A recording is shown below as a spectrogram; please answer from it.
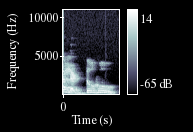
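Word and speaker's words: लड्डुः: अब देखिए लड्डू, और इसमें ऊ की मात्रा है इसलिए विसर्ग का उच्चारण क्या होगा? हु, तो क्या हो गया? लड्डू हु।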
